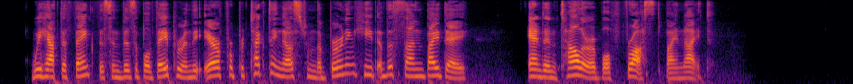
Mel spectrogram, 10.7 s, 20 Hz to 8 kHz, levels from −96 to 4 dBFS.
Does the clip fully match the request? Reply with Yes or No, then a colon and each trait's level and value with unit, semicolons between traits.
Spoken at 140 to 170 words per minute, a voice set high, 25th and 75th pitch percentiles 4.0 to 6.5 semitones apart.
Yes: average, 150 wpm; high, 205 Hz; average, 4.4 semitones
